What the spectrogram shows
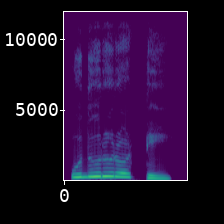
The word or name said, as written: ಉದುರುರೊಟ್ಟಿ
